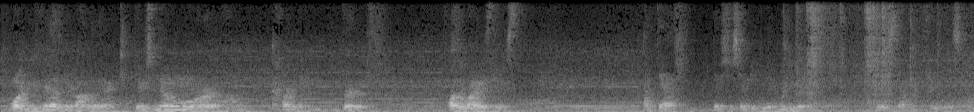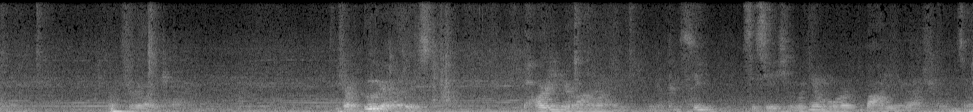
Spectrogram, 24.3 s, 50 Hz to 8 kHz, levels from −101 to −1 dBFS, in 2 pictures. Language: English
